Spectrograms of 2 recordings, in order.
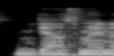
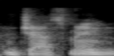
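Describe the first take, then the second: First: The name begins with a Y sound. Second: The name begins with a J sound. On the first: "that's Yasmin as well" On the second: "this with a J, that's not pronounced Jasmine"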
